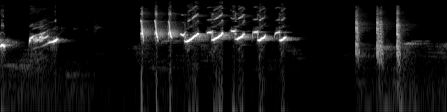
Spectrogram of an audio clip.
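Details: White-rumped shama giving a short rising whistle, then a rapid series of sharp, slurred high notes in a trill lasting about a second and a half, followed by a couple of harsh clicks.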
